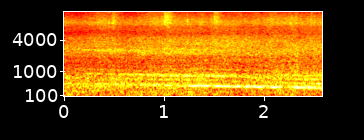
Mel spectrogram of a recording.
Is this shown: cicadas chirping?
no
